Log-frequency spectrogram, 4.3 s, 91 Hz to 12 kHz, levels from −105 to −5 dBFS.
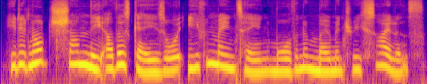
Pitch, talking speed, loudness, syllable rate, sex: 230 Hz, 210 wpm, -15 LUFS, 5.6 syllables/s, female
